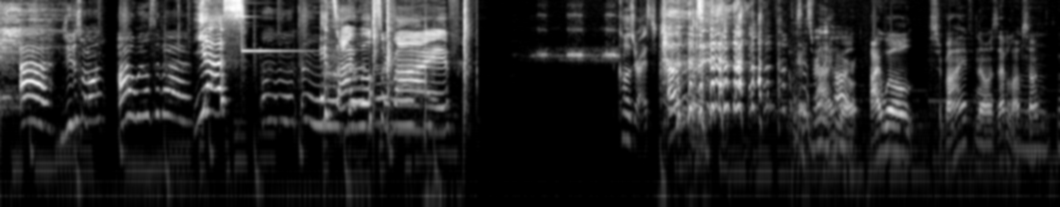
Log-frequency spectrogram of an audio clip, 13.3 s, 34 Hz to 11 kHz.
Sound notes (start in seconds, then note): 2.9 audio dings; 6.4 crickets chirping; 8.2 group laughing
